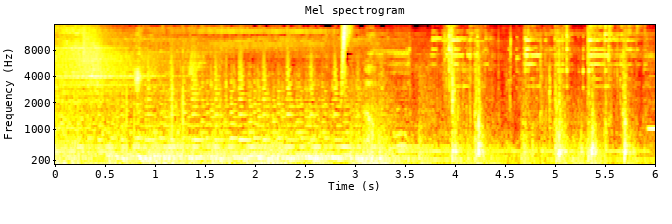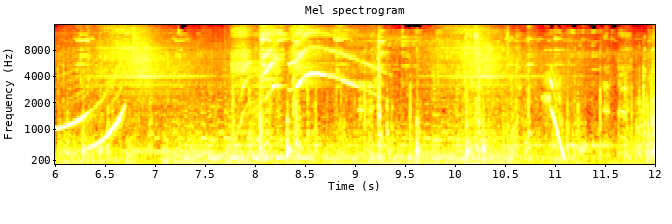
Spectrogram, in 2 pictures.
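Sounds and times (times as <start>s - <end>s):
cartoon background music: 0.0s - 12.0s
quick rising whistles: 6.0s - 7.0s, 7.8s - 9.2s.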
